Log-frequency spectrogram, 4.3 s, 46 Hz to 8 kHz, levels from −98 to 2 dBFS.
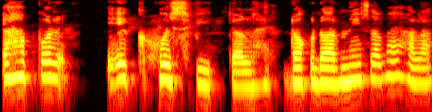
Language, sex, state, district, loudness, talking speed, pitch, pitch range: Hindi, female, Bihar, Muzaffarpur, -18 LUFS, 140 wpm, 190 Hz, 170-215 Hz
